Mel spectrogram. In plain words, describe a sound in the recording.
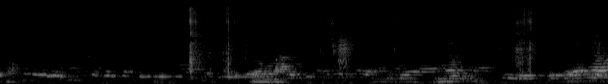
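A knife slices through packing tape.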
